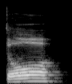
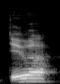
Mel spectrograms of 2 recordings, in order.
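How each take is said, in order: First: The word is said with a single 'or' vowel. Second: The vowel is read as spelled, like 'doo-er'. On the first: This is how native speakers say it. The speaker calls it right. "door is pronounced door" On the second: This is a guess from the spelling. The speaker calls it wrong. "if you read that in a book, it would just be doer"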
